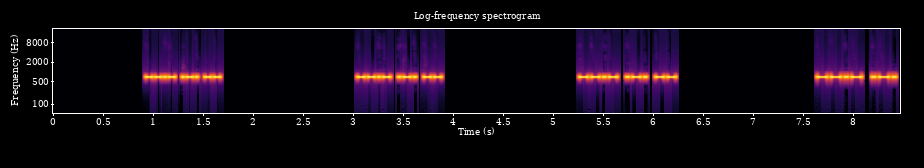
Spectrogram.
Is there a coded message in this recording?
Yes: Morse code from 0.9 to 8.4 s, heard as a keyed tone, about 48 wpm, 700 Hz. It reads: QRM QRM QRM QR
